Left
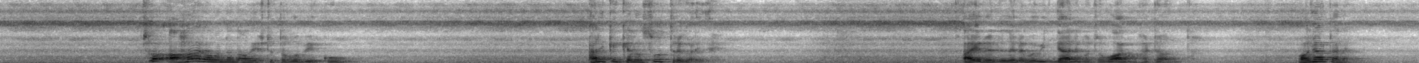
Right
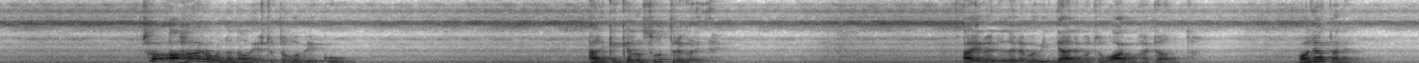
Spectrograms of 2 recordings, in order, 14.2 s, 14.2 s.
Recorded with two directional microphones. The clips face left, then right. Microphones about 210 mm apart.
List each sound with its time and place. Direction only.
1.4 s a man's voice: 10° left (ahead or behind)
5.9 s a man's voice: 10° left (ahead or behind)
9.6 s a man's voice: 10° left (ahead or behind)
13.0 s a man's voice: 15° left (ahead or behind)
